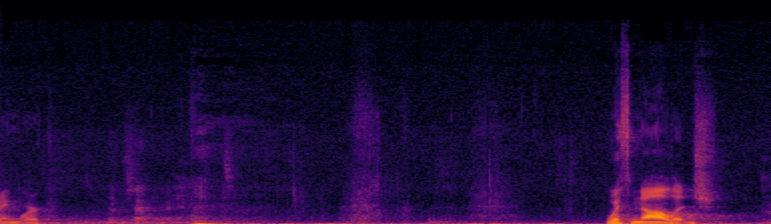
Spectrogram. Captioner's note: audience laughs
